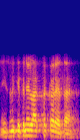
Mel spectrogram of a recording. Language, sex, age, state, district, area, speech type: Hindi, male, 45-60, Madhya Pradesh, Gwalior, urban, conversation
